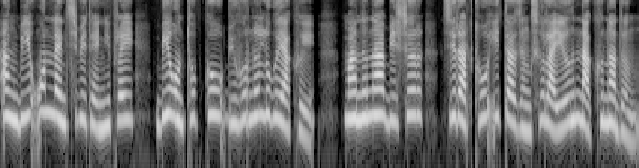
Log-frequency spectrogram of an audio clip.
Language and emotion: Bodo, fearful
